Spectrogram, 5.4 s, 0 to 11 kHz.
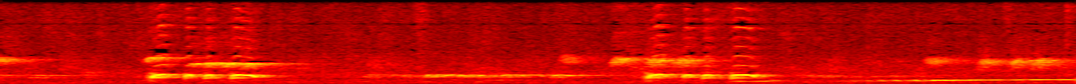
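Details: Zebra dove, local type, giving two quick clustered bursts of pulsed notes about 2.5 seconds apart, with higher whistles and a slowly rising low tone in the background; played to get silent doves calling.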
